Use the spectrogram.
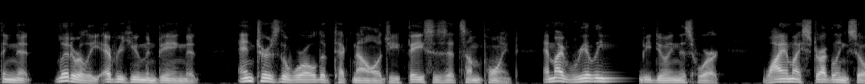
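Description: It's a speech clip, and at 6.03 s the audio cuts out until about 6.41 s in what sounds like a long network dropout. For nearly 0.36 s the receiver smears the last sound into a fading buzz before a brief silence, then speech resumes with that stretch simply gone. The top end stops around 8 kHz, which fits the Opus call codec it passed through.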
